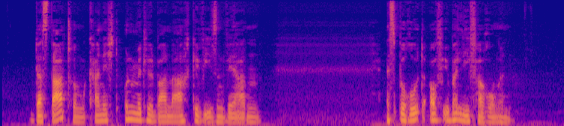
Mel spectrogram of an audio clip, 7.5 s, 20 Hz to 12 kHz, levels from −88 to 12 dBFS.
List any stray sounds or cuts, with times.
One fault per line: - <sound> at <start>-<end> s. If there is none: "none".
none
